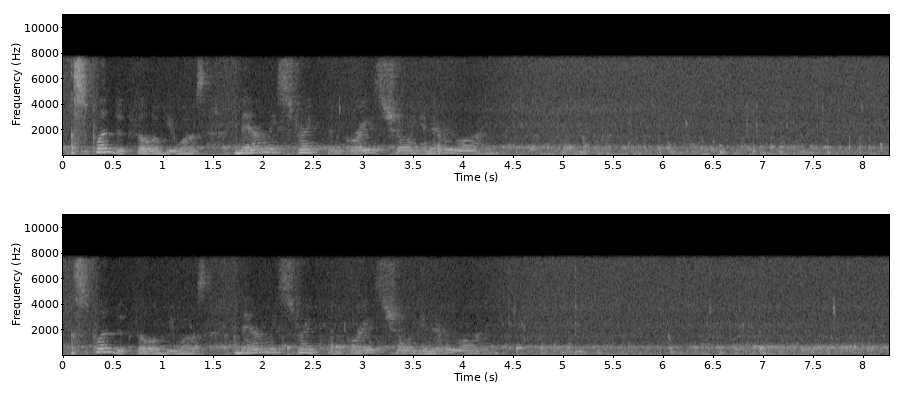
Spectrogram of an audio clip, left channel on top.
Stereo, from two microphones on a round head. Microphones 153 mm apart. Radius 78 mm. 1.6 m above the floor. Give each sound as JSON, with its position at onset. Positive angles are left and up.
{"t": 0.1, "sound": "a woman speaking", "side_deg": 70, "distance_m": 1.4}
